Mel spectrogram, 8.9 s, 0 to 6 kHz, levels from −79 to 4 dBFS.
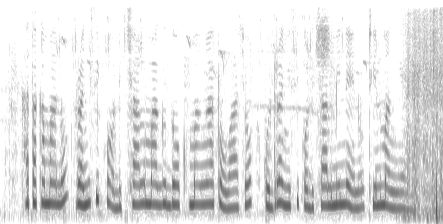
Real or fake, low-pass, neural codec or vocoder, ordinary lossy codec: real; 5.4 kHz; none; AAC, 24 kbps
